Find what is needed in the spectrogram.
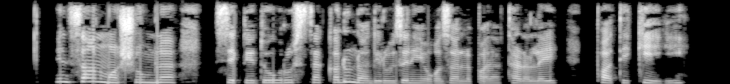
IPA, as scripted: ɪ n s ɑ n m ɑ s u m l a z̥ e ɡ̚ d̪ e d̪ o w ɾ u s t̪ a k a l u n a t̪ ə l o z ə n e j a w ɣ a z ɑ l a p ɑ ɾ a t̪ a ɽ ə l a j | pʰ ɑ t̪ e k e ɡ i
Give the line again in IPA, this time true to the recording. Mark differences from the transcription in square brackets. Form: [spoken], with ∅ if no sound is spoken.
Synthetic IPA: ɪ n s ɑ n m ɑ [ʃ] u m l a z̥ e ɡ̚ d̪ e d̪ o w ɾ u s t̪ a k a l u n a [d̪] ə [ɾ] o z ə n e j a w ɣ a z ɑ l a p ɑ ɾ a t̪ a ɽ ə l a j | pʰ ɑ t̪ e k e ɡ i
